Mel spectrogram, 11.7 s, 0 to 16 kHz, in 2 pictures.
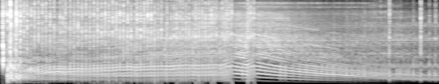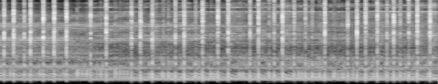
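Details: Stihl MS660 chainsaw just after a maintenance service with a dual-port muffler mod, started choked with the decompressor in: fires, revs high, then falls to a steady idle with even, regular firing pulses; runs clean and healthy.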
